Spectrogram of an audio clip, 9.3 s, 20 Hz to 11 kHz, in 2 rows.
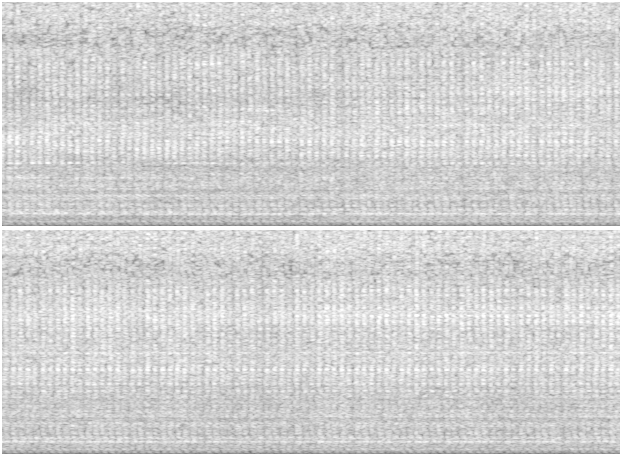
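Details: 2010 Toyota Prius idling with the AC on. A fast, fairly even tapping knock just under two per second starts at 0:22 and stops on its own about a minute later; it consistently coincides with the engine charging the HV battery. Cause unknown.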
